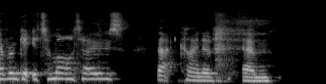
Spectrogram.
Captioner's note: laughs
